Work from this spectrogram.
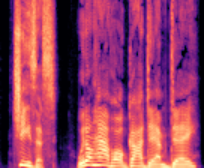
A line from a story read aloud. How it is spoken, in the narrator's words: barks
